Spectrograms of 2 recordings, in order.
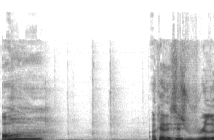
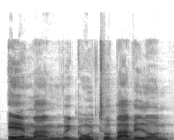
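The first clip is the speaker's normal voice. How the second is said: Jamaican accent; 5 semitones higher, 4 dB louder, slower than usual. Shown as a demonstration. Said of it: "but in a Jamaican accent".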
